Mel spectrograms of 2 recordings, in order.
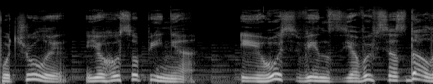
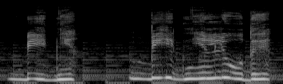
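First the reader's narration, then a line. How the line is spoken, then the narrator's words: Moan. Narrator (Ukrainian): застогнала нарешті пані Челленджер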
